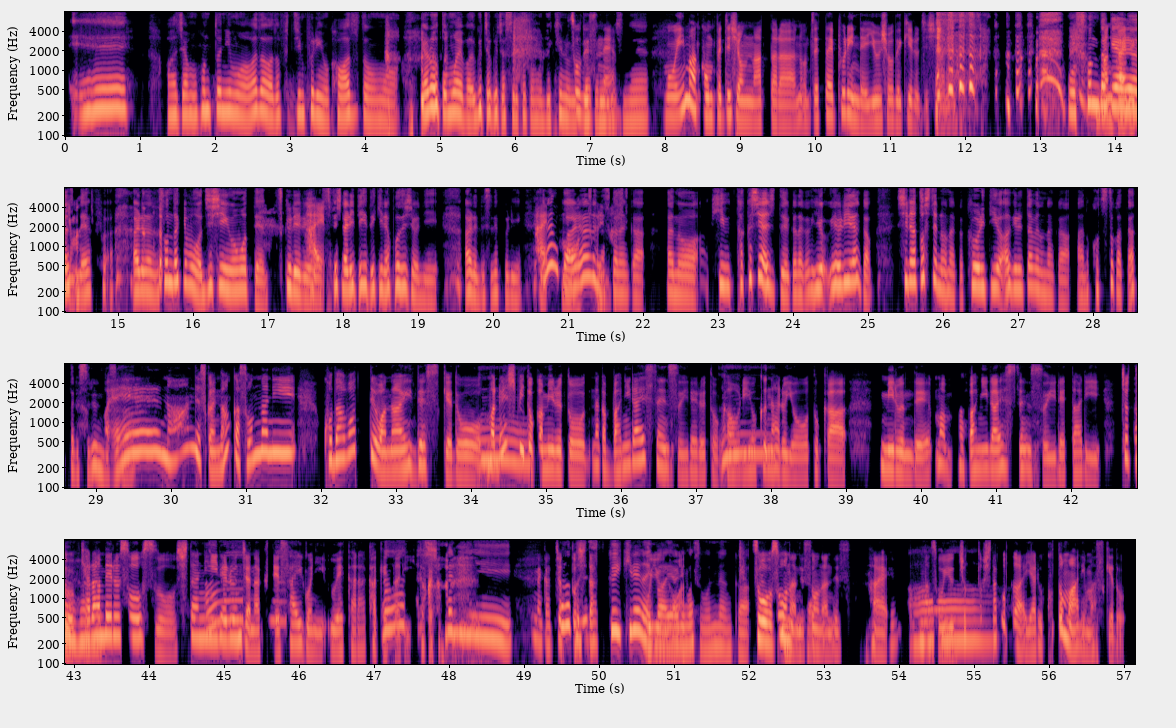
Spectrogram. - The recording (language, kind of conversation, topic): Japanese, podcast, 初めて作った料理の思い出を聞かせていただけますか？
- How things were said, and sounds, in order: laugh; in English: "コンペティション"; laugh; laugh; chuckle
